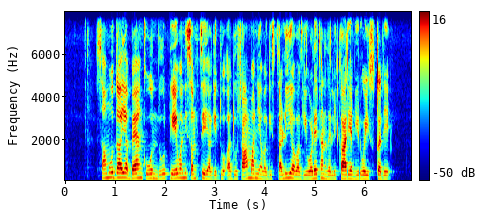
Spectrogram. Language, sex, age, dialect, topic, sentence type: Kannada, female, 31-35, Coastal/Dakshin, banking, statement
